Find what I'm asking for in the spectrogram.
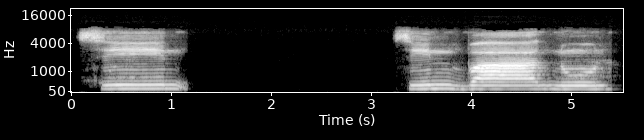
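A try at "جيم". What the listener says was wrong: বা নয়, জিম, জিম।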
